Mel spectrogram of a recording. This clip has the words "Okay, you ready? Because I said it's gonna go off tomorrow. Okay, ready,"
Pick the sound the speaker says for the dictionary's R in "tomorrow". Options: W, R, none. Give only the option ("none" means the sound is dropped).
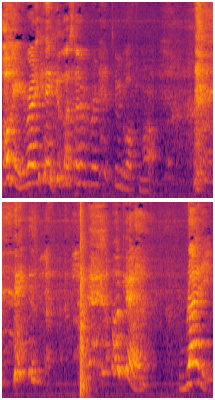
R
